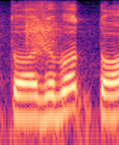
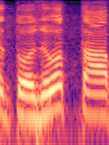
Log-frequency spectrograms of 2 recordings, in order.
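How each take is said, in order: First: ত জবর ত ending on a rounded "to"; correct heavy "to". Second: ত জবর তা ending on an open "ta"; the mistaken spelling, last syllable an open "a"; wrong thin "ta". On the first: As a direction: spell out ত জবর ত with a full-mouthed "o" on the last ত. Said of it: "যদি ত জবর তা পড়ে". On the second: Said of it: "তাহলে পড়াটা সহি শুদ্ধ হবে না". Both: Shown as a demonstration.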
